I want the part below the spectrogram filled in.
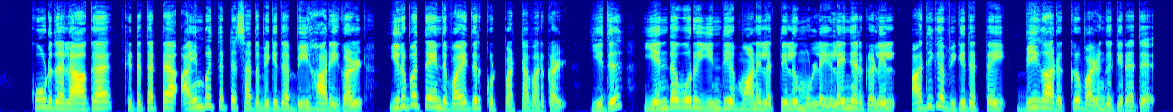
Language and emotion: Tamil, neutral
